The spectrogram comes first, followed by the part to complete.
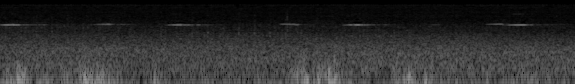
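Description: Wind buffeting the microphone in uneven gusts, with about six short, high chirps from a small bird scattered through it.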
